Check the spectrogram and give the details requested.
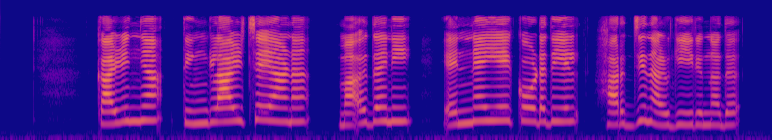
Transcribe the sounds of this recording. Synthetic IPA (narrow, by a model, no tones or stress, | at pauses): kɐɻiɲːɐt̪iŋɡɭaːɻt͡ɕːɐjaːɳɨmɐʔɨd̪ɐnie̞nːɐjeːkoːɽɐðijilhɐrd͡ʑinɐɭk̬ijiɾunːɐðɨ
